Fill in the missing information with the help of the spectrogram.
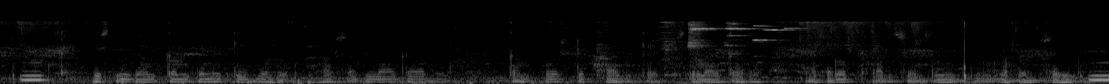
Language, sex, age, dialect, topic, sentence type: Maithili, male, 18-24, Angika, agriculture, question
